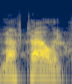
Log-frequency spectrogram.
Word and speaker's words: Naphtali: that in America we pronounce it that way, but it's actually Naphtali.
